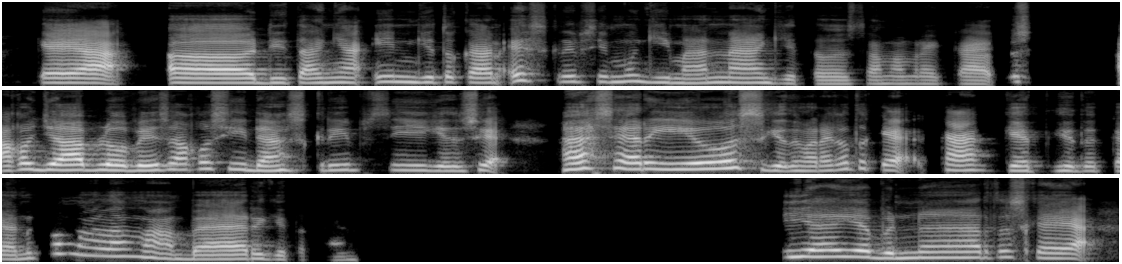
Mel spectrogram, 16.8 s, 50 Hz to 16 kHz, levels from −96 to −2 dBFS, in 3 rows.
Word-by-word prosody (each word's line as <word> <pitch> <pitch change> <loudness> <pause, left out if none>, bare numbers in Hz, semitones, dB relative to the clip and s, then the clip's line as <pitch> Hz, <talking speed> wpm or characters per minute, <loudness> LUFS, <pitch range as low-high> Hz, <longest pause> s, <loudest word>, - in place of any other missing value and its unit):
kayak, 200 -1 +3 0.2
eee, 195 -1 +6
ditanyain 205 +4 -4
gitu 220 +1 -4
kan, 200 -1 0
"Eh, 280 - 0
skripsimu 240 -3 -8
gimana?" 205 -1 -4
gitu 155 -4 -10
sama 155 0 -13
mereka. 155 -1 -8
Terus, 235 -1 -12 0.4
aku 255 +6 +3
jawab, 230 -1 +7
"Loh 225 -2 +5
besok 225 +4 +3
aku 280 - -2
sidang 225 -6 -1
skripsi," 220 +1 -9 0.2
gitu. 190 -1 -1
Terus 190 - -9
kayak, - - -16 0.2
"Hah, 260 +5 +6
serius?" 270 0 +4
Gitu. 200 -2 -1
Mereka 205 +6 -4
tuh 295 +1 -9
kayak 215 - -2
kaget 210 -3 0
gitu 195 -1 -5
kan, 185 +2 -6
"Kok 415 - -7
malah 310 -3 -2
mabar?" 190 -7 -1
Gitu 170 -5 -9
kan. 145 +2 -21 2.2
Iya 285 +1 +3
iya, 275 -1 +4
bener. 245 +2 0
Terus 265 0 -7
kayak, 220 -3 -1
215 Hz, 145 wpm, -22 LUFS, 195-245 Hz, 2.2 s, jawab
